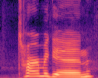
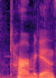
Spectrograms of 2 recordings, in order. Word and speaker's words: Ptarmigan: So, here we are at the Tarmaggan statue. Um, I know I said earlier that people couldn't spell or pronounce Tarmagan, so they called it chicken.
